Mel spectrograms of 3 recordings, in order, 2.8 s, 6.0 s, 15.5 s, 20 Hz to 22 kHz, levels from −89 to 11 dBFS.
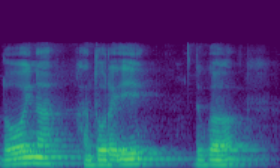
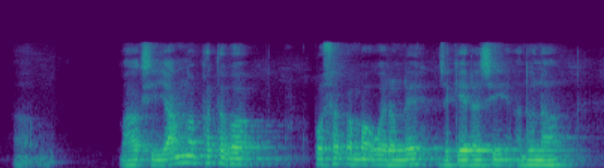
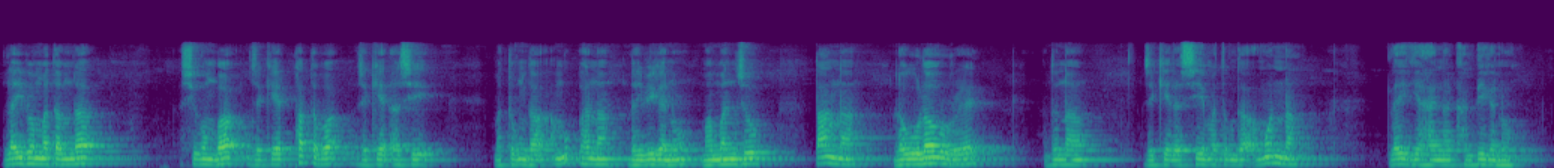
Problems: background sounds at intervals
